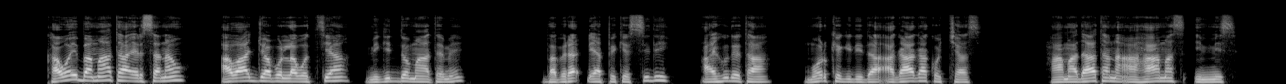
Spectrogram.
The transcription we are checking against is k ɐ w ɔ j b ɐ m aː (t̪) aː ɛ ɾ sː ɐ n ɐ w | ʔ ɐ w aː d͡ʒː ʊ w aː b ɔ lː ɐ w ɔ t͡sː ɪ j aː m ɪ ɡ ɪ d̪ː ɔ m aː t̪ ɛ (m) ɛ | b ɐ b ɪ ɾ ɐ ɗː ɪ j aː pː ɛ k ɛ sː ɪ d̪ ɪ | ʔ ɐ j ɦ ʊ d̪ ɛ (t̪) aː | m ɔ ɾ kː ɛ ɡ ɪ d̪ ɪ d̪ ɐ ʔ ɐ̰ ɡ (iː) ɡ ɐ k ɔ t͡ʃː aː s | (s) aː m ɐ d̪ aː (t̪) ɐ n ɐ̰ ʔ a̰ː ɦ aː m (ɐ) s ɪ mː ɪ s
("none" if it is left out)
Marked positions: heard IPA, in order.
t̪, m, t̪, aː, h, t̪, ɐ

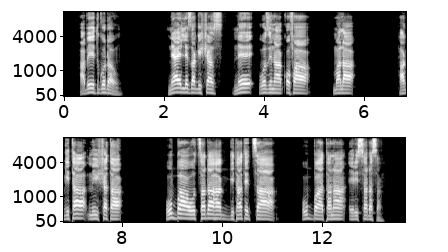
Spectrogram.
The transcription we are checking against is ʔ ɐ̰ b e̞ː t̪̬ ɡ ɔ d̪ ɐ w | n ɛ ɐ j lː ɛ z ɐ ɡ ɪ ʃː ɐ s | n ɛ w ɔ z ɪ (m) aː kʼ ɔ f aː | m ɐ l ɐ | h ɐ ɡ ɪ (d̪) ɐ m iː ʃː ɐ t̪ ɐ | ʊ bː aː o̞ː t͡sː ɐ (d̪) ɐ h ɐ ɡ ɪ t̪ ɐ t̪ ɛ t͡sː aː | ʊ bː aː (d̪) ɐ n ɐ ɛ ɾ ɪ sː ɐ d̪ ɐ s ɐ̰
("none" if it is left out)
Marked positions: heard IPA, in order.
n, t̪, d̪, t̪

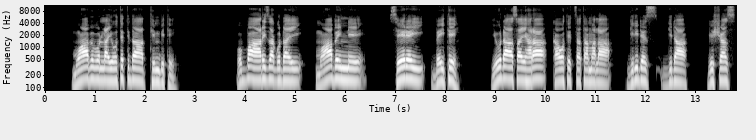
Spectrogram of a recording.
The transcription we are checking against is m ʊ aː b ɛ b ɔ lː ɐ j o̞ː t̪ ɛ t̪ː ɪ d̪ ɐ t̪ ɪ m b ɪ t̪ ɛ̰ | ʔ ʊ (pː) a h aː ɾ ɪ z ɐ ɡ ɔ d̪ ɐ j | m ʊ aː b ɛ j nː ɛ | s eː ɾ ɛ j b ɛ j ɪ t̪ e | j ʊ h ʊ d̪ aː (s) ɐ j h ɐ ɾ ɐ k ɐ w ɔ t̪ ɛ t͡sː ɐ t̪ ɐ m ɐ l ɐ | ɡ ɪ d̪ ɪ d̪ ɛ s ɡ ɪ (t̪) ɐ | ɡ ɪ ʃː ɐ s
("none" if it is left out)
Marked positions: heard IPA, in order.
bː, s, d̪

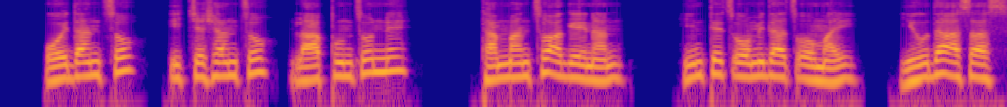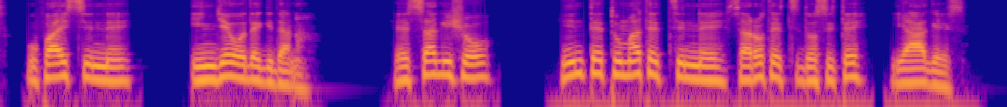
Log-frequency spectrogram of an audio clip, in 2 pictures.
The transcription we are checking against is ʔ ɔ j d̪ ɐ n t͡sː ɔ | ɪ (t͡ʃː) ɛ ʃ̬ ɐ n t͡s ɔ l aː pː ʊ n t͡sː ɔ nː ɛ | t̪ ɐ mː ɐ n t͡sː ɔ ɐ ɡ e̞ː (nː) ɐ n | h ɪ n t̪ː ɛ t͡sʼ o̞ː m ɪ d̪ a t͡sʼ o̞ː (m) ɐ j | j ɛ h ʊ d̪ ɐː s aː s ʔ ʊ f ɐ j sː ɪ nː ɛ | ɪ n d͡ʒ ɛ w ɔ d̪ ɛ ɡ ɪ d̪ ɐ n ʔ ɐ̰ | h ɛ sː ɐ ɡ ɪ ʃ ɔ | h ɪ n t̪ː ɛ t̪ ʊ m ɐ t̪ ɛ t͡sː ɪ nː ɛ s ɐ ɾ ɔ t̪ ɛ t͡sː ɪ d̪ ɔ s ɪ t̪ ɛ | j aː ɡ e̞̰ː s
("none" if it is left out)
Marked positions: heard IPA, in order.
t͡ʃː, n, m

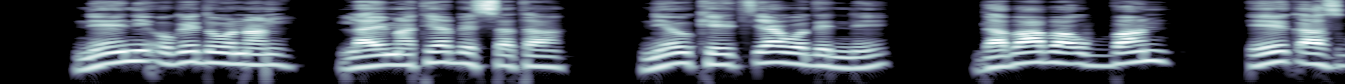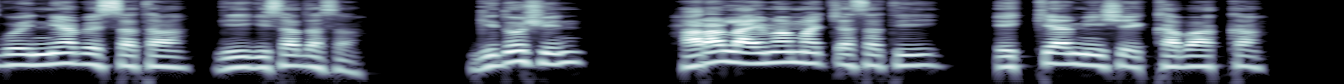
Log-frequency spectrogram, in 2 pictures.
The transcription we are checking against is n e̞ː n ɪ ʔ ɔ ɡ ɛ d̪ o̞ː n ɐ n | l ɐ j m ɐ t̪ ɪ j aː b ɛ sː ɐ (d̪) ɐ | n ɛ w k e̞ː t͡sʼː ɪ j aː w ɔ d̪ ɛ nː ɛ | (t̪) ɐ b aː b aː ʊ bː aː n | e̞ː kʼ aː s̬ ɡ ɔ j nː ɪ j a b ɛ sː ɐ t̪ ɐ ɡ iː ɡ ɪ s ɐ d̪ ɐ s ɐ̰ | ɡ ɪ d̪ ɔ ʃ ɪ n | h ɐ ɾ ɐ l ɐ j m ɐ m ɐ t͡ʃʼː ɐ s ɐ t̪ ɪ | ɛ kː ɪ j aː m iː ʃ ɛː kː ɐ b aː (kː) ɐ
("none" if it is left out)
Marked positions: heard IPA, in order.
t̪, d̪, kː

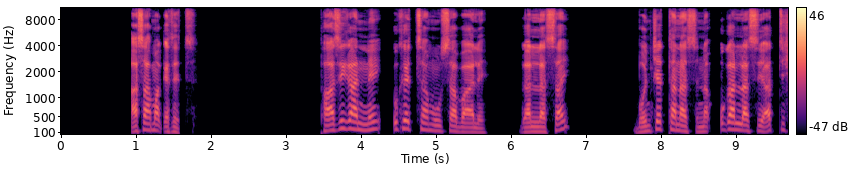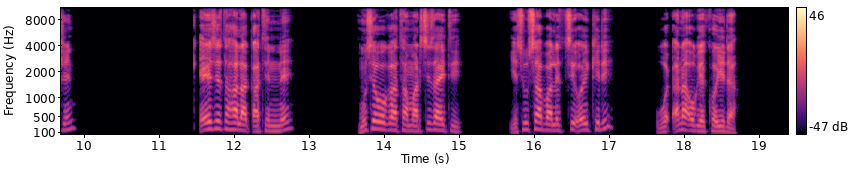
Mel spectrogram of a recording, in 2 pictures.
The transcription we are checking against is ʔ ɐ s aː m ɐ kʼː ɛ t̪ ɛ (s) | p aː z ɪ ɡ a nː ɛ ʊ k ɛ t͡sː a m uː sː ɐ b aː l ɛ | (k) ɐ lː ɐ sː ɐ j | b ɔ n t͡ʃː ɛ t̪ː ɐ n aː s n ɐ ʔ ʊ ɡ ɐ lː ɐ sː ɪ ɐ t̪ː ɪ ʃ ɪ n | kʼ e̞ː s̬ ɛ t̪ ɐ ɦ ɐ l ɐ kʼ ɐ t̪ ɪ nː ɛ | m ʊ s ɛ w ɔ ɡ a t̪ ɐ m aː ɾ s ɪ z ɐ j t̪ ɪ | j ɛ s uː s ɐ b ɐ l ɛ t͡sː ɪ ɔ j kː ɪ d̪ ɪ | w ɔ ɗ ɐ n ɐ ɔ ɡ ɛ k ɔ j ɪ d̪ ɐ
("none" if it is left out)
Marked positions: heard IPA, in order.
t͡s, ɡ

